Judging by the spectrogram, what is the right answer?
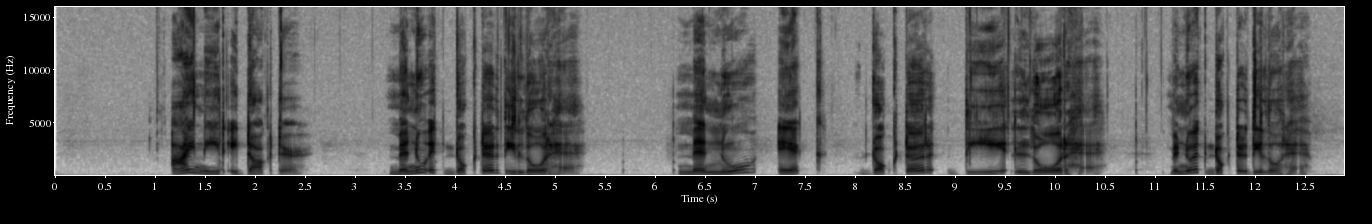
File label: Punjabi I need a doctor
